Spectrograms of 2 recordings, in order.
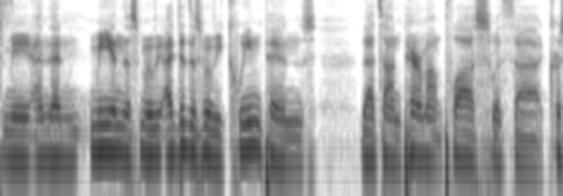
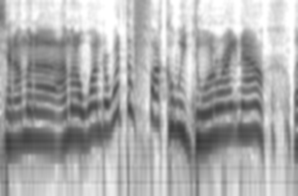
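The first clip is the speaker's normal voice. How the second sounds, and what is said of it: Dennis Farina Midwestern accent impression. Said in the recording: “I'm doing this Dennis Farina accent, this character actor Dennis Farina from the Midwest”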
